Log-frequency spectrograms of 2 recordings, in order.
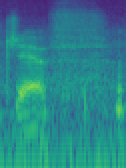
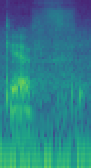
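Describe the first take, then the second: First: It starts with a soft J sound. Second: It starts with a hard G sound. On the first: "I don't say GIF" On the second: "I say GIF because every GIF is a gift"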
